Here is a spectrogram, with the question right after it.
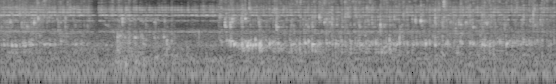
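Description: Water pouring steadily into a container in a chemistry lab, a continuous close trickle and splash with faint dripping, running alone for several seconds.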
